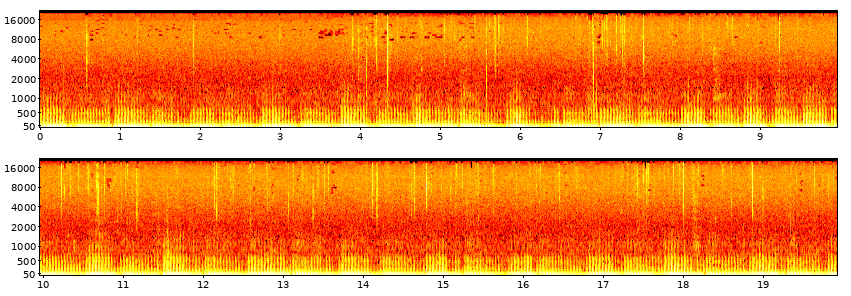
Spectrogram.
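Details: Steady deep purring of a domestic cat beside a crackling fireplace; the rumble throbs in breath-length surges while sharp pops and crackles of burning wood sound throughout.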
